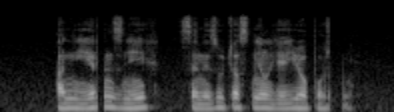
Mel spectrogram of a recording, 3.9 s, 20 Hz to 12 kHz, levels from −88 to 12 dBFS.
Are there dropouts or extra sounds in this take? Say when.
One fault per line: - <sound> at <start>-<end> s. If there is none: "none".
- dropout at 1.0-1.0 s
- dropout at 3.3-3.4 s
